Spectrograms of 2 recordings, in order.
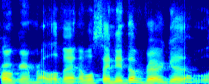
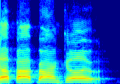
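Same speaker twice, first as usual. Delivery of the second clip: very slow, thick put-on Cajun Louisiana Bayou drawl; 6 semitones higher, 3 dB louder than usual. Imitating a politician's strong Bayou accent after describing it: imitating Jeff Landry's Cajun accent. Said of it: "he's got a strong Bayou accent".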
